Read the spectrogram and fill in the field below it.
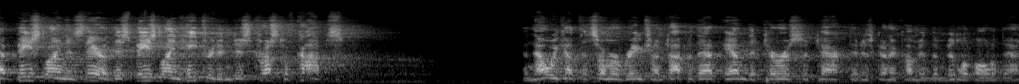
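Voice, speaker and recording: Talking at a fairly quick pace and medium pitch, a man's loudness swings widely amid audible room echo. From Arkansas. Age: 60s. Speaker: retired military officer and police trainer. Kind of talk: public speech. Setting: event hall with audience. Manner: impassioned.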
